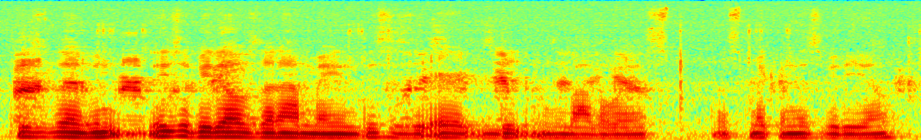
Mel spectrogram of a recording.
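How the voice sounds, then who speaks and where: Here a man talks at a very fast pace. His intonation stays fairly even. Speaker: math instructor. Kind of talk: tutorial.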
